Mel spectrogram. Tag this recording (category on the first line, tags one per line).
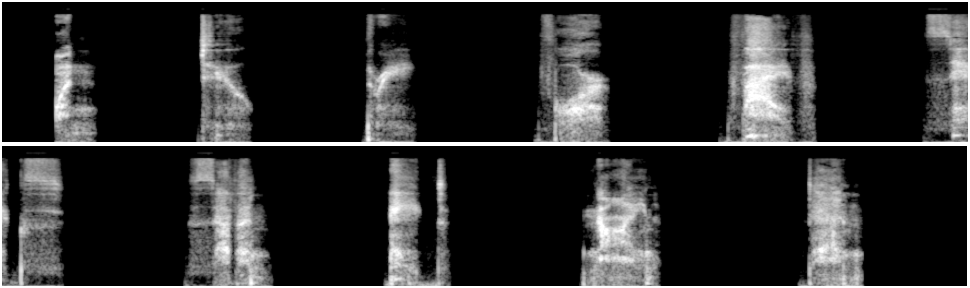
Speech > Solo speech
voice
english
female
whisper
number
counting
talk
speak
vocal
